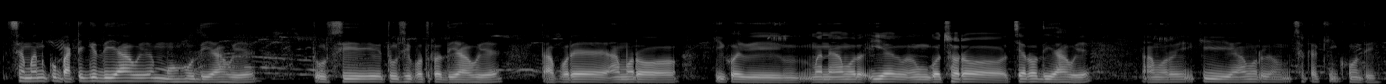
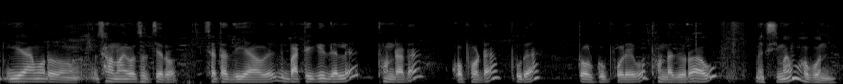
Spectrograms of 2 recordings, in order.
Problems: constant background noise, continuous background conversations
